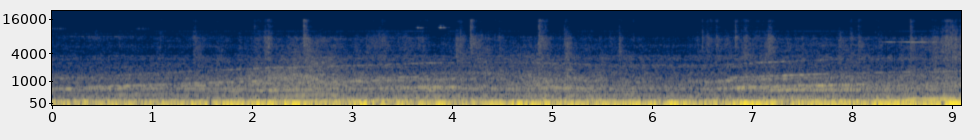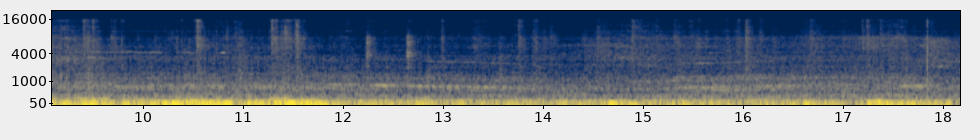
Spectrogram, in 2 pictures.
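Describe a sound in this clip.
A bus engine rumbles low and steadily.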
